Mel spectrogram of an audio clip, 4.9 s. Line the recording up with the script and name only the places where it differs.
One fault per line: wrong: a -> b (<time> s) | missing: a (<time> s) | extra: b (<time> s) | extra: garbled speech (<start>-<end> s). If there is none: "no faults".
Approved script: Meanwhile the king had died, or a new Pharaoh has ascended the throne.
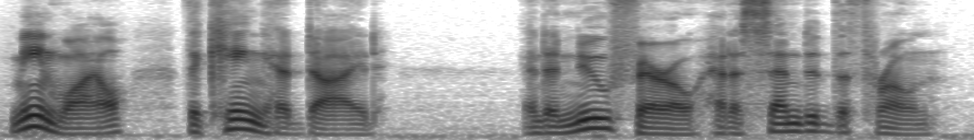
wrong: or -> and (2.6 s)
wrong: has -> had (3.5 s)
